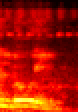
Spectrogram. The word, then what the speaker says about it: Louis: কিন্তু উচ্চারণ হবে লুই। লুই। লুই।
